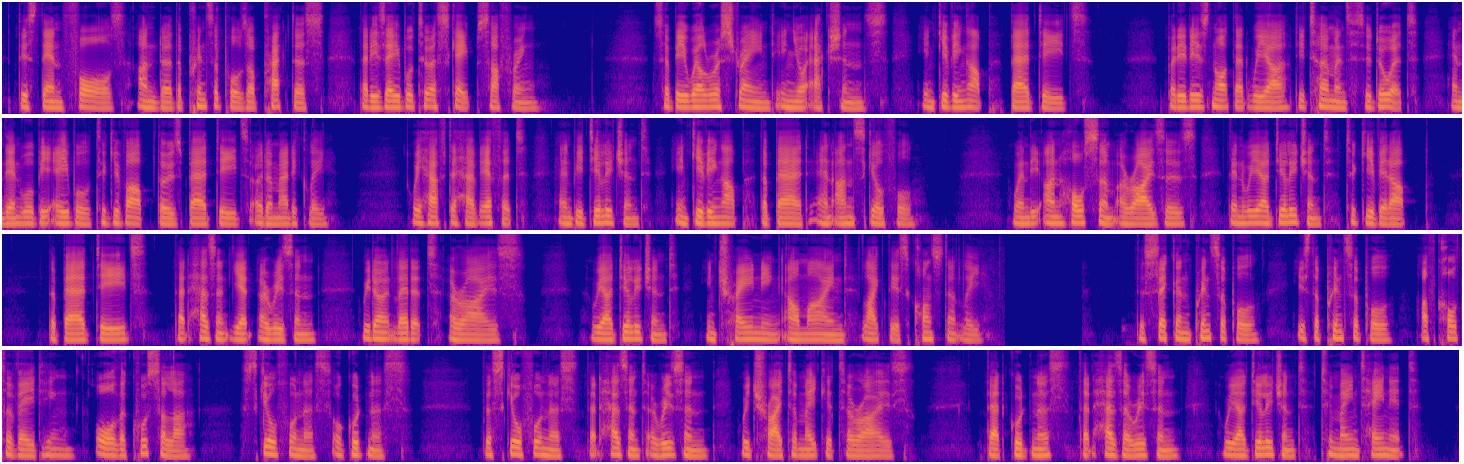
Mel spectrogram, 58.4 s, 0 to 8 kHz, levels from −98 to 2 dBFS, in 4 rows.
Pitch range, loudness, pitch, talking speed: 110-130 Hz, -31 LUFS, 120 Hz, 140 wpm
